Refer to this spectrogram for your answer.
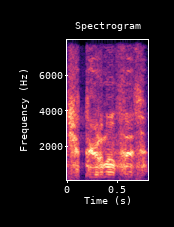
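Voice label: Speech Sound Russian Common AWACS Numbers; DCS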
